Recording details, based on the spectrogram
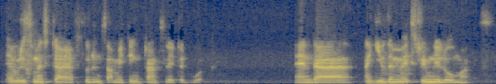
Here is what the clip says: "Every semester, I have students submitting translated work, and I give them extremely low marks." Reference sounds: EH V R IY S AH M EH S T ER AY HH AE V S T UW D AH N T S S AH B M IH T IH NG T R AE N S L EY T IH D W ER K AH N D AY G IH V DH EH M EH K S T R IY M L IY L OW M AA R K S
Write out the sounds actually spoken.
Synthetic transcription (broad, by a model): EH V R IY S AH M EH S T ER AY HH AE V S T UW D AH N T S S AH M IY T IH NG T R AE N S L EY T IH D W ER K AH N D AY G IH V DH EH M EH K S T R IY M L IY L OW M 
